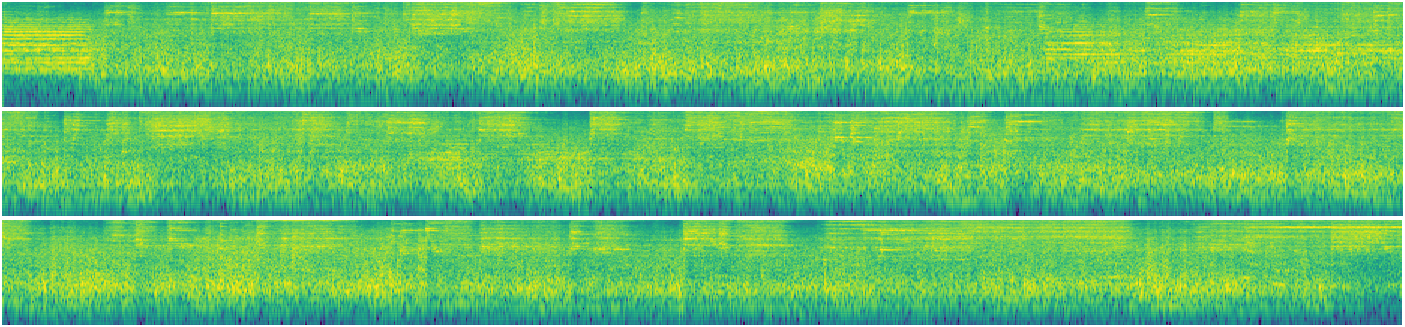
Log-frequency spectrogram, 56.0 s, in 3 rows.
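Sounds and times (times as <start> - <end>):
steel wheels clattering on rail: 0.0 - 56.0
high-pitched wheel squeals: 53.4 - 56.0.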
